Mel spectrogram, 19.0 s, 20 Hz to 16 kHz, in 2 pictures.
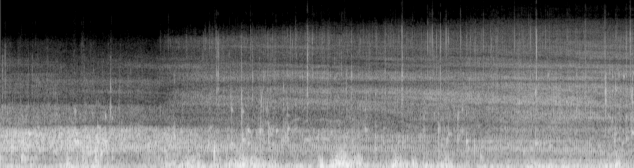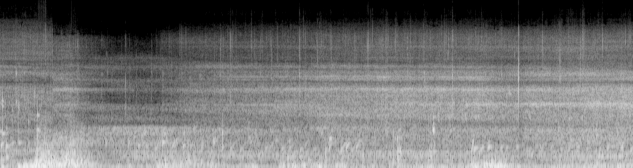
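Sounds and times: faint clicks and crackles: 0:00.0 - 0:19.0
muffled underwater water rush: 0:00.0 - 0:19.0.

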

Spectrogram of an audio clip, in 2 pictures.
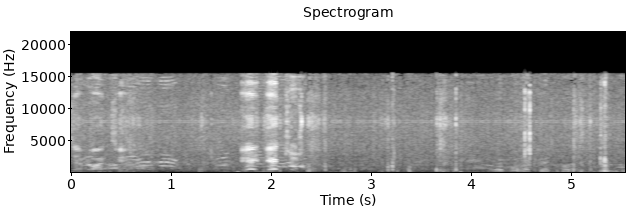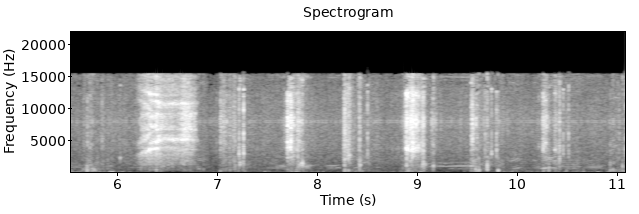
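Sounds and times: wind on microphone: 0:00.0 - 0:04.2, 0:05.0 - 0:11.0
distant people calling and talking: 0:00.0 - 0:11.0.

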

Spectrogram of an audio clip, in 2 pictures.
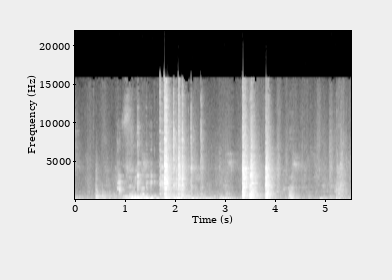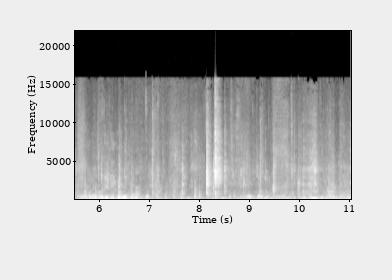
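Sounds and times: metal pots clanking: 0:03.4 - 0:04.0.

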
